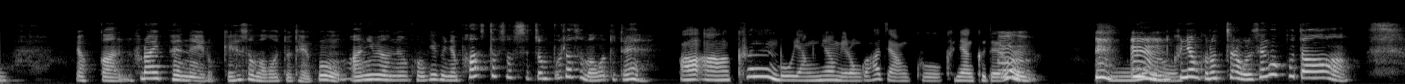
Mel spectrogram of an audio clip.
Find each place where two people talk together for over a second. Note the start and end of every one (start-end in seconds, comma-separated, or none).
none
